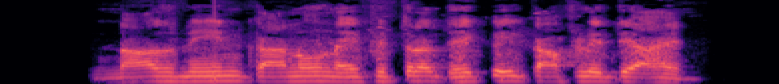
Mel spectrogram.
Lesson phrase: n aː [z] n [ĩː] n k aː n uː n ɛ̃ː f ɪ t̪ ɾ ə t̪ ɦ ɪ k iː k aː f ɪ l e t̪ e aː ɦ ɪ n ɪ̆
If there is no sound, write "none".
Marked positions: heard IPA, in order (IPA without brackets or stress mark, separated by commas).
z, iː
